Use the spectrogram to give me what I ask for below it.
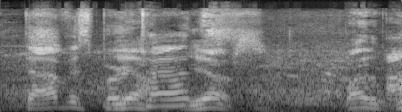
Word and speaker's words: Davis Bertans: Oh, well now, at this point in my life, it's Davis Bertans. Is that how you say his name? Yeah. Davis Bertans. Davis Bertans?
